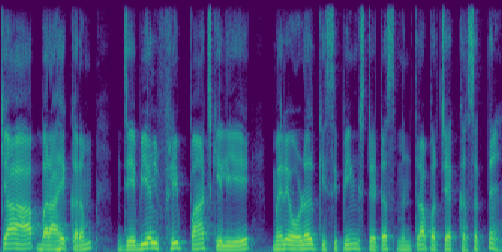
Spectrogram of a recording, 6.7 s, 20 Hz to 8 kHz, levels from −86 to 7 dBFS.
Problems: none marked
